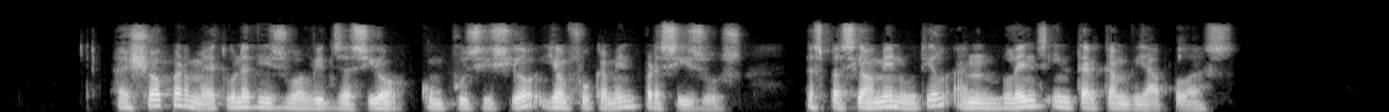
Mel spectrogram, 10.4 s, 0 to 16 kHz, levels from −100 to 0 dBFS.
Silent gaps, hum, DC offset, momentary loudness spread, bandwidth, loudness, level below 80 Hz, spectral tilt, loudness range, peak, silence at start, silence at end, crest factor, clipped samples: 5.94-5.98 s; none; under 0.1%; 9 LU; 8 kHz; -20 LUFS; -50 dBFS; -5 dB/octave; 2 LU; -2 dBFS; 0.85 s; 1.2 s; 18 dB; under 0.1%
